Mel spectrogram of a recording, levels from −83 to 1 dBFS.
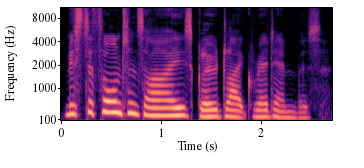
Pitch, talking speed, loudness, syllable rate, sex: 215 Hz, 155 wpm, -15 LUFS, 4.0 syllables/s, female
